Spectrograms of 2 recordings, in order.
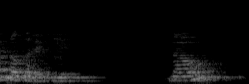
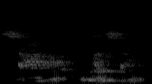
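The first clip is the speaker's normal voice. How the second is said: शाम very slow and much softer, nearly a whisper; soft drawn-out शाम; 4 semitones lower, 12 dB quieter, much slower than usual. Shown as a demonstration. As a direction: breathe शाम softly to stress the श sound. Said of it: "ये वाला श लगाना".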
